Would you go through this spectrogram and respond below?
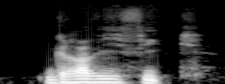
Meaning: gravitic, gravitational
- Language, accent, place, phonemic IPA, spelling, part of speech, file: French, France, Lyon, /ɡʁa.vi.fik/, gravifique, adjective, LL-Q150 (fra)-gravifique.wav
